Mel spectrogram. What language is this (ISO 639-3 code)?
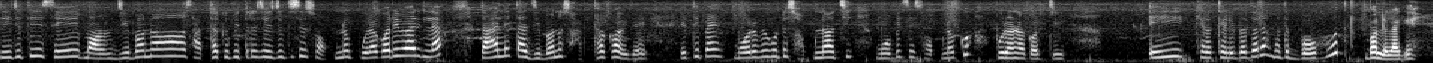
ori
